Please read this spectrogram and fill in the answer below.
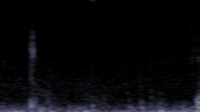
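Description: Wind rumbling on a handheld camera's microphone while walking briskly, with uneven scuffs of footsteps and a short click about a third of a second in.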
